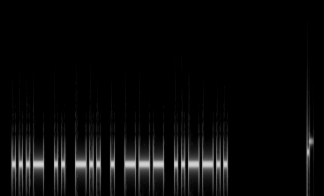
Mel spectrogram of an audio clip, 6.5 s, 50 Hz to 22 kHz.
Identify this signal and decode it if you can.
Morse code, heard as a keyed tone, about 17 wpm, 700 Hz. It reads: VIDEO?
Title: Sentences from Top 1000 Words - Review Part 4 - 17wpm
